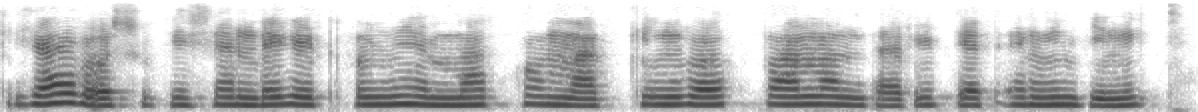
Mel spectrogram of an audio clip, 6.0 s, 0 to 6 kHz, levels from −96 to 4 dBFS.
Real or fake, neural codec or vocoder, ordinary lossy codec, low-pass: fake; codec, 16 kHz, 4 kbps, FreqCodec, smaller model; none; 5.4 kHz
